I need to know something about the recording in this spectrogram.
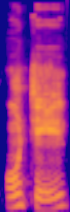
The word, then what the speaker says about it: Utne: And in 2009, Unti, which rhymes with chutney, magazine named David one of its 50 visionaries, along with the Dalai Lama.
